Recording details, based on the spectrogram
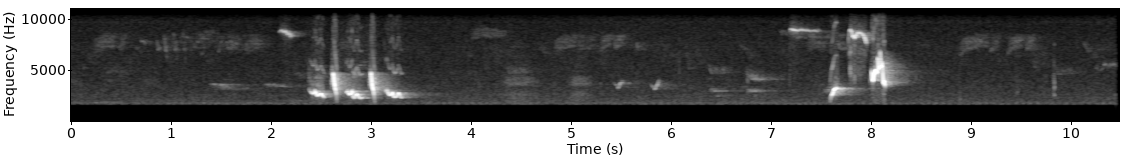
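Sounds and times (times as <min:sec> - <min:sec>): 
European robin Erithacus rubecula song: 0:02.0 - 0:03.5, 0:04.4 - 0:08.4.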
